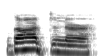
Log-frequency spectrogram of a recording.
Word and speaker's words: gardener: gardener instead of gad. People say gardener they feel the word has two syllables. No, the word has three syllables.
